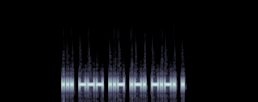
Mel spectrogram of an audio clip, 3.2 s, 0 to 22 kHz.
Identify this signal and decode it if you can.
Morse code, heard as a keyed tone, about 44 wpm, 700 Hz. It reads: SOURCE
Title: Six Letter Words - 45wpm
